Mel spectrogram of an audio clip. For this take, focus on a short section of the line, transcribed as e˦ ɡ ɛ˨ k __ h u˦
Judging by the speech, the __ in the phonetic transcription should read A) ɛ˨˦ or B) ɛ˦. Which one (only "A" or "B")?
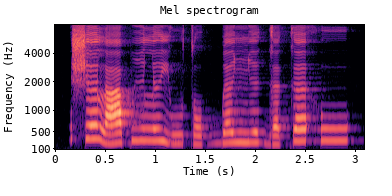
B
